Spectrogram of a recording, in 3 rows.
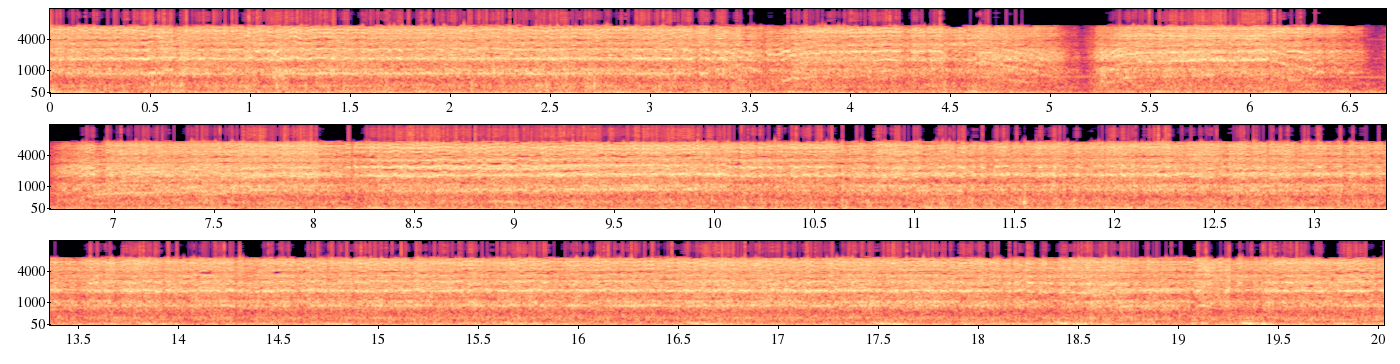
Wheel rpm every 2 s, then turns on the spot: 230, 190, 120, 170, 220, 230, 230, 240, 230, 230.
none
